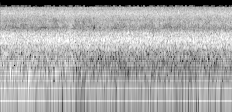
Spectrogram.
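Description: Ham steaks cook on an Ozark Trail griddle, giving a steady, even sizzling hiss with no pauses and no talking.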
